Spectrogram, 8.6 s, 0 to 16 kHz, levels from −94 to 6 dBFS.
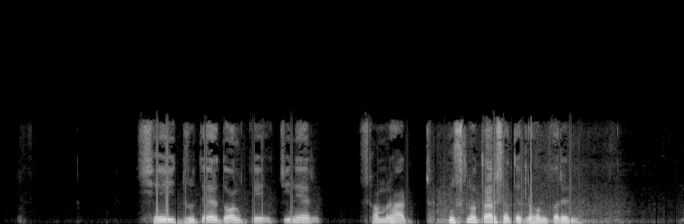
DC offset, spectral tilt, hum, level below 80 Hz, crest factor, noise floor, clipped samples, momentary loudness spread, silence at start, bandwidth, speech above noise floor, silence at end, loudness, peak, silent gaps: under 0.1%; -7 dB/octave; none; -50 dBFS; 16 dB; -77 dBFS; under 0.1%; 12 LU; 1.8 s; 7.8 kHz; 62 dB; 1.25 s; -16 LUFS; -2 dBFS; none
